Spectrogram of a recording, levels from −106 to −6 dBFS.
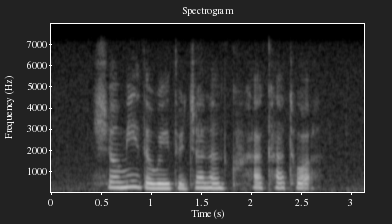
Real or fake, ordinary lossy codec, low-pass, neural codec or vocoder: real; none; 7.2 kHz; none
